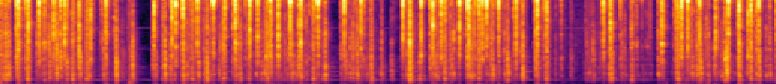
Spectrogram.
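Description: Fingertips with long nails type on a retro, typewriter-style backlit mechanical keyboard with round plastic keycaps. Rapid runs of sharp, bright clicks and clacks come in bursts, broken by brief pauses. Each keystroke is dry and short, with almost no low end.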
